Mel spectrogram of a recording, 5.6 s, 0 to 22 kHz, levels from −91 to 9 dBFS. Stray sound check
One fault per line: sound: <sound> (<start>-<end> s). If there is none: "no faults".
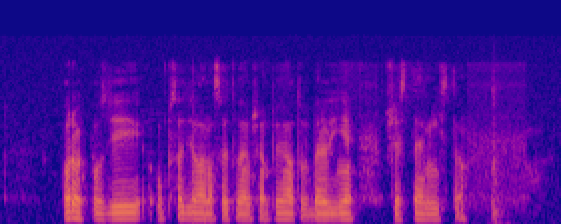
sound: thud (4.9-5.1 s)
